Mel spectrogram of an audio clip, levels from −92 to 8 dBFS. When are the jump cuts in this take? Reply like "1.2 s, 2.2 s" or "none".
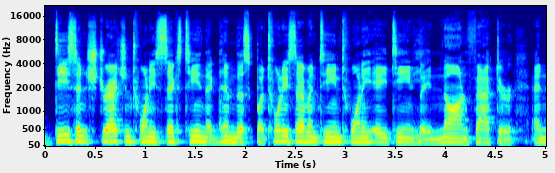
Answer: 1.7 s, 2.1 s, 3.8 s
